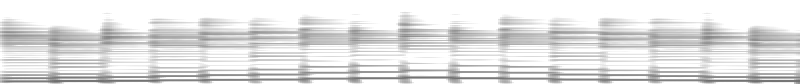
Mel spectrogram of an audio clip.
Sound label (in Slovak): D harmonicka mol a A ciganska dur cvicenia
